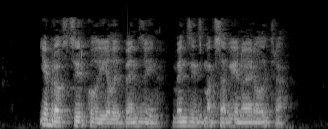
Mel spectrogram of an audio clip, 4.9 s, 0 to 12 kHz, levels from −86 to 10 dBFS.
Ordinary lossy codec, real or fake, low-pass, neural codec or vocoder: AAC, 48 kbps; real; 7.2 kHz; none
